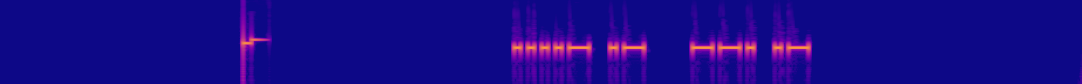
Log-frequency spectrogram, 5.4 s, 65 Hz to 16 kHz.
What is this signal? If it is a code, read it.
Morse code, heard as a keyed tone, about 36 wpm, 700 Hz. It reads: 4A GA
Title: Field Day Exchanges - 35wpm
